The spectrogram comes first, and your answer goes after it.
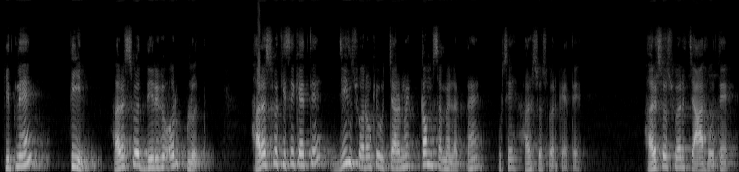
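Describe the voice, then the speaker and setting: A man teaching a Hindi grammar lesson for exam preparation, explaining step by step and often pausing to check in with his students. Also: high-pitched, dark tone, lo-fi sound. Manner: explanatory, checks in with repeated tag questions.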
